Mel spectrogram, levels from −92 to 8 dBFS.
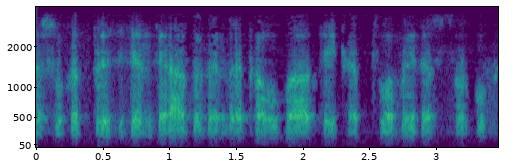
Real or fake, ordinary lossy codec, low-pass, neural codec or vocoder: fake; AAC, 24 kbps; 3.6 kHz; vocoder, 22.05 kHz, 80 mel bands, HiFi-GAN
